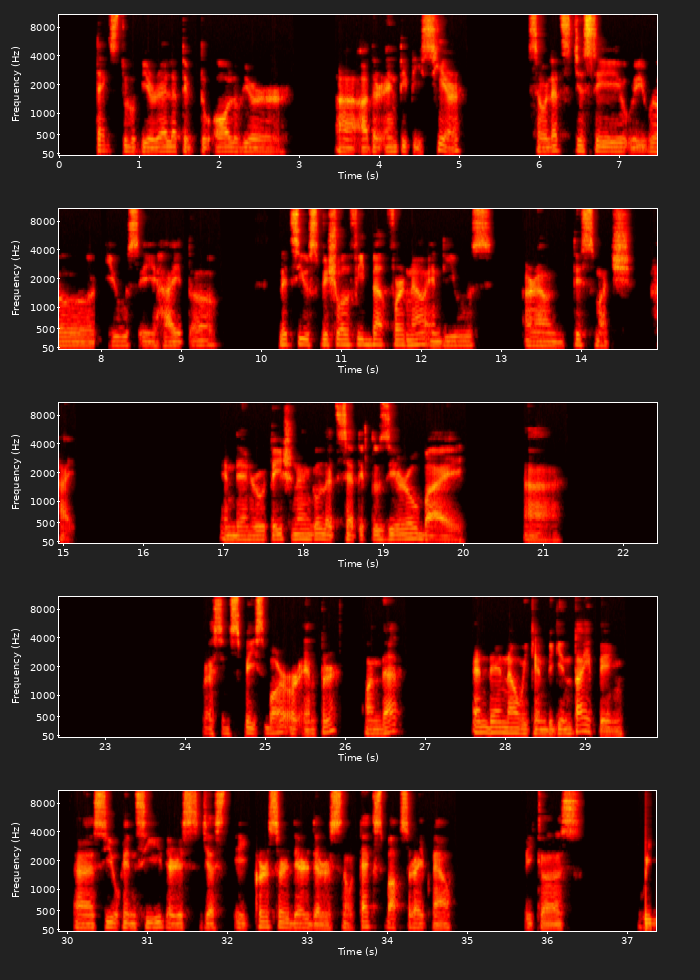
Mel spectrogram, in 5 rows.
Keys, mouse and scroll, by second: 13.2 click, 25.5 Return.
